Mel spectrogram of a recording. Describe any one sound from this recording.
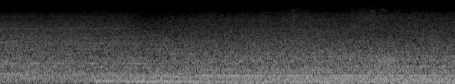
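A spacecraft's engines start up and roar with a low, steady rumble.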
